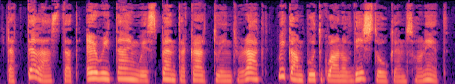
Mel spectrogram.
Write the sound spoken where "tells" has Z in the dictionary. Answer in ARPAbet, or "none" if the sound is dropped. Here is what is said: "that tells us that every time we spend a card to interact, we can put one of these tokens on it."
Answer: none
